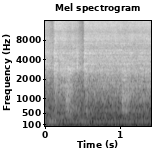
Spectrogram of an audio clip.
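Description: Steam released from a pressure cooker in a loud, close, continuous hiss that holds steady throughout.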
